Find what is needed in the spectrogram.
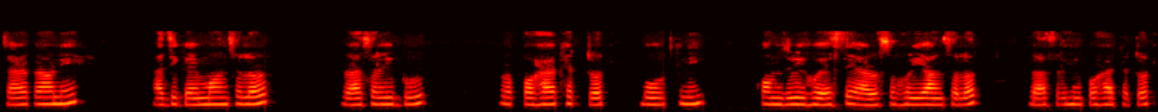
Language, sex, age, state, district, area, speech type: Assamese, female, 45-60, Assam, Biswanath, rural, spontaneous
